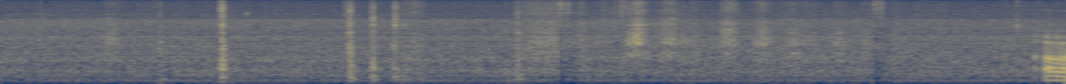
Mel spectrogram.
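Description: Steady faint hiss of room noise with a few light clicks and scratches, like small handling noises.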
